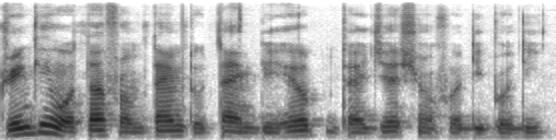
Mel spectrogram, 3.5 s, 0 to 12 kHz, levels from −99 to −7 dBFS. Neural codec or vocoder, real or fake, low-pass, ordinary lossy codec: codec, 44.1 kHz, 7.8 kbps, DAC; fake; 10.8 kHz; none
